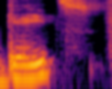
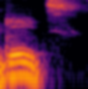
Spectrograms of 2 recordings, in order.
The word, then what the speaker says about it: Gueits: And so the only, like, if you look at my last name, the only way that you can get Gates from it is if you pronounce it in Spanish. Like, the G-U-A makes the G noise, the E-I together makes the A noise, and then you get the T-S. So that's how we got Gates.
